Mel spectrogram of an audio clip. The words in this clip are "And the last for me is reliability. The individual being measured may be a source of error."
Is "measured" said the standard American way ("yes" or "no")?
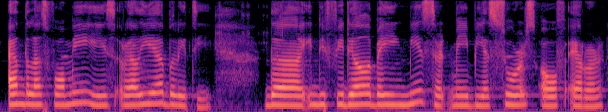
no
